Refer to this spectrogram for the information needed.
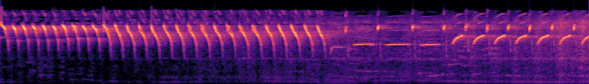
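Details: Canary song for tutoring young birds, sweet and flowing: a fast series of descending sweeping notes about three seconds long, followed by short level whistles and quick rising chirps.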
